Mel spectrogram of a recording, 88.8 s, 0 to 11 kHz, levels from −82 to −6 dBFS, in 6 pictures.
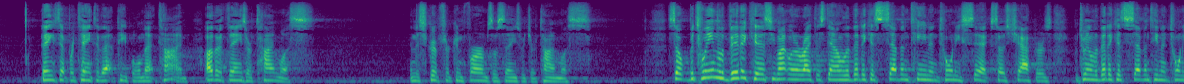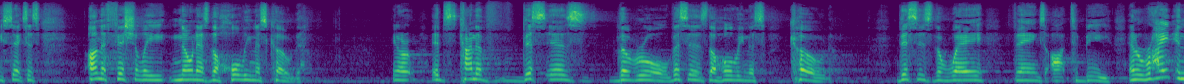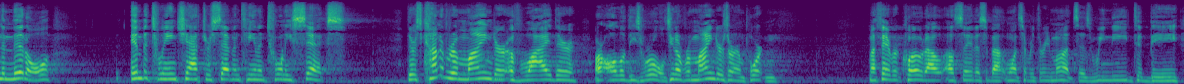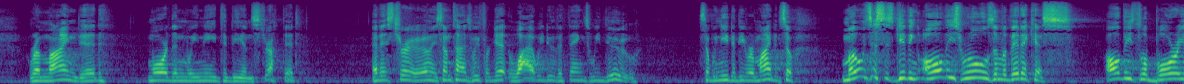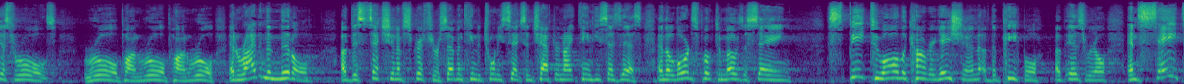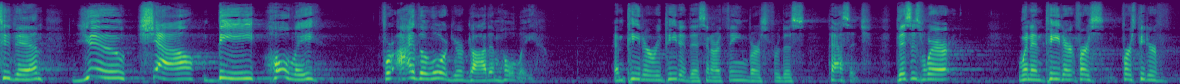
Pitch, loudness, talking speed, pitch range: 175 Hz, -26 LUFS, 160 wpm, 145-200 Hz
